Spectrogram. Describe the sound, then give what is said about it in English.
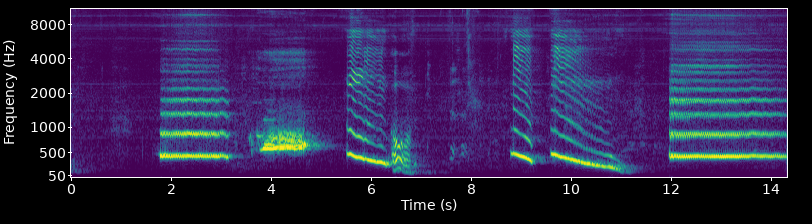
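A man produces a series of sustained, buzzy throat-made tones by rhythmically contracting his throat muscles to change the shape and length of the vibrating air column, some held steady and others sliding sharply downward in pitch, separated by brief pauses, loud. “So, what he's doing is he's changing the shape and the length of the vibrating air column using rhythmic contractions of all the muscles to generate all those sounds that you're hearing.”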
